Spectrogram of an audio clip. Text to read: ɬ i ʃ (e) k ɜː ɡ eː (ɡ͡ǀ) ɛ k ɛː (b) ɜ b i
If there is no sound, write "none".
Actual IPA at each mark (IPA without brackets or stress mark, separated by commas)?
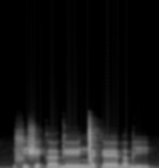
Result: e, ŋ͡ǀ, b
